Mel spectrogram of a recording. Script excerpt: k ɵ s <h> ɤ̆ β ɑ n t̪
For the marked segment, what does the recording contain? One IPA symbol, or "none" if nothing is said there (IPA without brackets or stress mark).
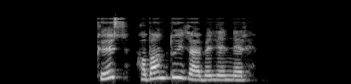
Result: h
